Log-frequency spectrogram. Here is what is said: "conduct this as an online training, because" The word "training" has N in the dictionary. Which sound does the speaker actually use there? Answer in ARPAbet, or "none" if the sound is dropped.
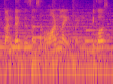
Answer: none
